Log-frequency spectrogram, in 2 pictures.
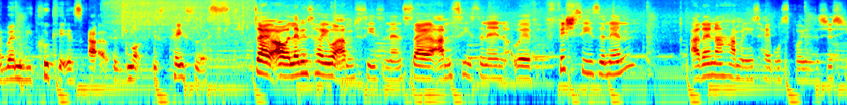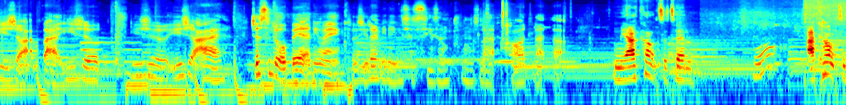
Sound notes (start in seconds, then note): none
